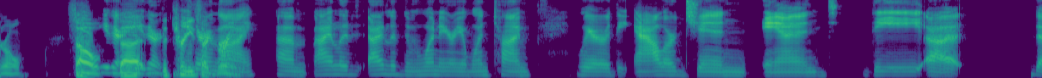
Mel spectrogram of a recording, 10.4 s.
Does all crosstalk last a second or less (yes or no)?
no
